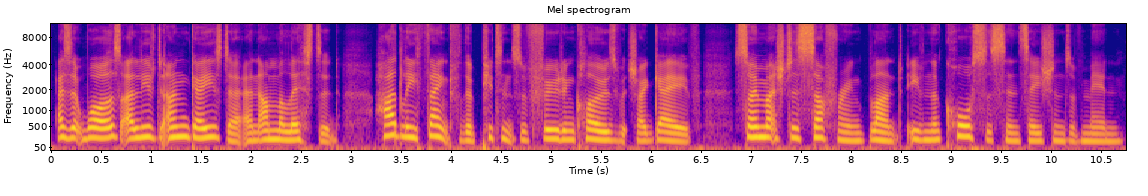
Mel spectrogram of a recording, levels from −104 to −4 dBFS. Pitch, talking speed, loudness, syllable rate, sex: 195 Hz, 180 wpm, -18 LUFS, 4.9 syllables/s, female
